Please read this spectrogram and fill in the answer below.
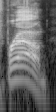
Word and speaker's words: Braun: They say it's spelled Braun, but they call him Brown.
